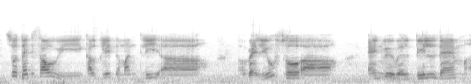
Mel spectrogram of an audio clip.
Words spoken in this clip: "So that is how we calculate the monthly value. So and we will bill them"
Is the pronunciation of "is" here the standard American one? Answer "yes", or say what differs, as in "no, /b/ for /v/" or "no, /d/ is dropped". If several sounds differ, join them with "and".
no, /s/ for /z/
